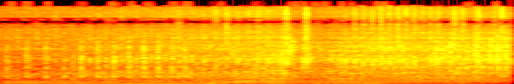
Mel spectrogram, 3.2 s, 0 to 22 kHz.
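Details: VW Golf GTI Mk7 Performance Pack, CXCB engine, revved from idle up to 3000–4000 rpm: rapid metallic knocking that quickens with revs, rod knock suspected from running without oil after the plastic oil pan broke.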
